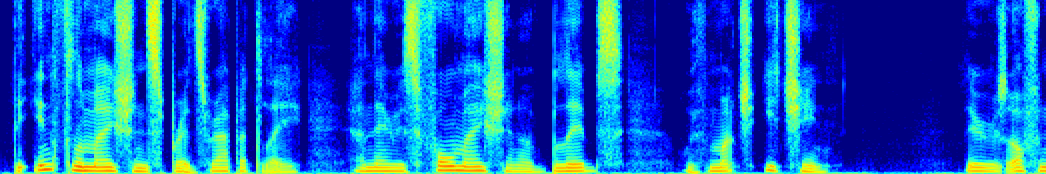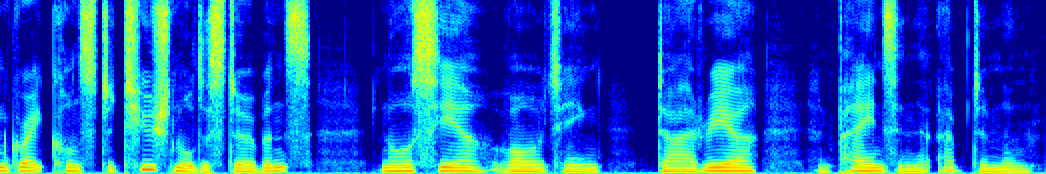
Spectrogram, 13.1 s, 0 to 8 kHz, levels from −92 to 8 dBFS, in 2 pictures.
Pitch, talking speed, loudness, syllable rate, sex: 155 Hz, 125 wpm, -23 LUFS, 5.0 syllables/s, female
